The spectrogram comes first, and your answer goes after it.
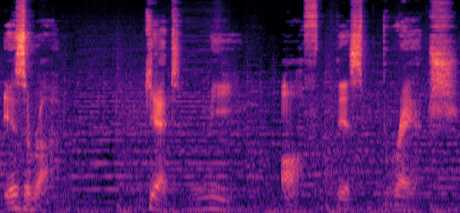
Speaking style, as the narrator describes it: he snarls

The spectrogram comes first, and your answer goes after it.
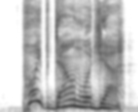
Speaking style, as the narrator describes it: Egg shouted across the room

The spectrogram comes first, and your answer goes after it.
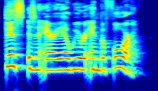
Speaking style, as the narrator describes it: I said

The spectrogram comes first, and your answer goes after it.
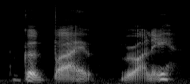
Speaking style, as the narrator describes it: he said, in a queer choking voice

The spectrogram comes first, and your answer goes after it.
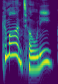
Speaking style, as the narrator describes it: Greg whined

